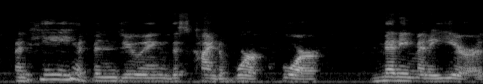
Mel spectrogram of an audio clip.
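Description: Against noticeable background noise, a woman with a very deep, low pitch and ordinary pitch variation talks at a fairly slow pace. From Brooklyn, New York City. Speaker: ear, nose and throat doctor. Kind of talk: casual interview.

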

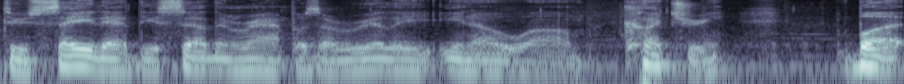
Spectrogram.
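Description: The pace of this man's speech is moderate. There is a somewhat breathy quality to his voice. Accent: American. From US South. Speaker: professor. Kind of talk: interview. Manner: halting, with fillers and repetitions.

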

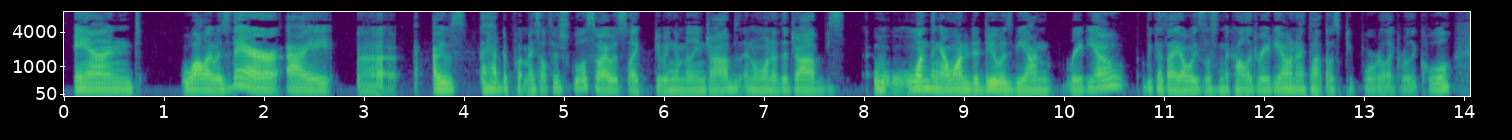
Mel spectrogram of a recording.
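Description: A woman with an American accent talks at a fairly quick pace. Her pitch is very deep and low, with ordinary variation. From Michigan, rural area near Flint. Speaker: podcast host and radio producer. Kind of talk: casual interview chat. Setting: podcast studio.

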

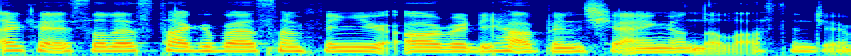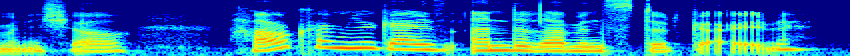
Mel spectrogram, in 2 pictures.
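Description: A woman speaks at a very fast pace with a Danish accent. Her pitch is medium, with ordinary variation. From Denmark. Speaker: student podcast host. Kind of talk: casual interview.

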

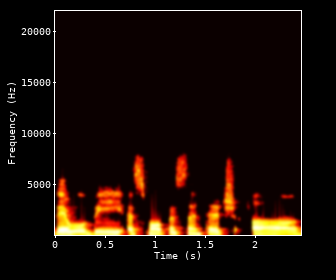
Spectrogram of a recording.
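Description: A woman with a Spanish accent, in a dry, close sound with no echo. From Peru, Lima. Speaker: children's book author and illustrator. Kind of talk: interview.

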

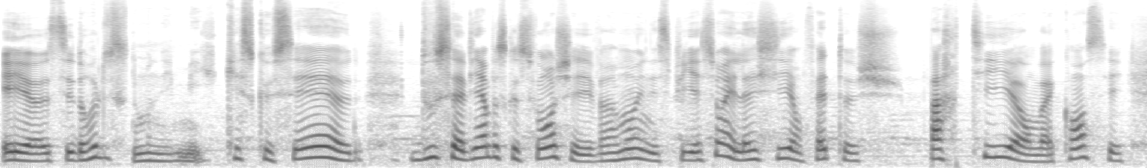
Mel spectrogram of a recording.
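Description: A woman speaks at a moderate pace. Her pitch sits in the medium range, with ordinary variation. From Alsace, France (small village). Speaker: textile designer and maker. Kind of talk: interview. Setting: café. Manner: hesitant, many fillers.

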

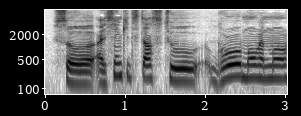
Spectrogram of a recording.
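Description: On a very clean recording with a silent background, a man with a French accent speaks at a fairly slow pace. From France. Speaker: game producer. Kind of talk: interview.

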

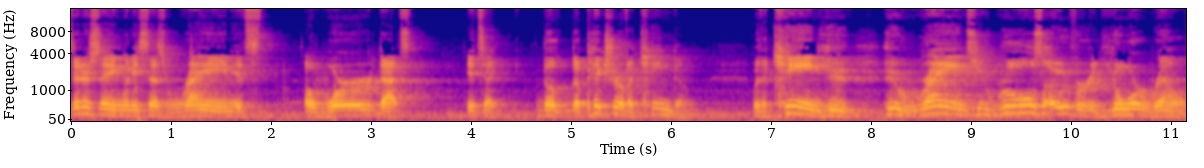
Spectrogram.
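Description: In a room with audible echo and noticeable background noise, a man with a fairly high pitch speaks at a fairly slow pace. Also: ordinary pitch variation. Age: 30s. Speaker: pastor. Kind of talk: sermon. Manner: casual, conversational.

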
